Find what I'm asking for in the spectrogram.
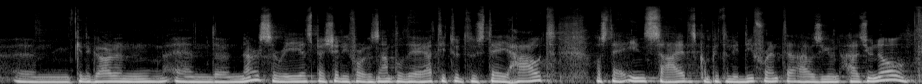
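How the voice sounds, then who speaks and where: A man with an Italian accent talks at a moderate pace and medium pitch, with ordinary pitch variation and very even loudness, amid noticeable background noise and audible room echo. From Italy. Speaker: professor. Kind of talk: conference talk. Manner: halting, with fillers.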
